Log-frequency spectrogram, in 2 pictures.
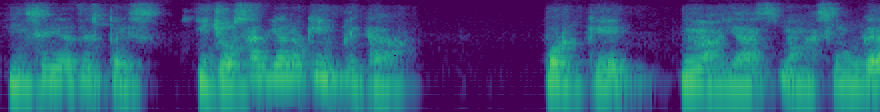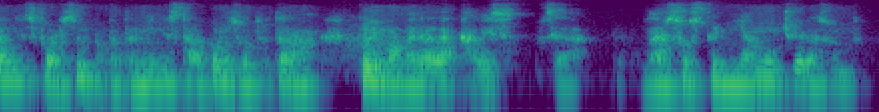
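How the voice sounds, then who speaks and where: A man with a Colombian accent tells a story in an interview, his voice sitting a little higher than most men's. He is animated and keeps checking that his listener is following along. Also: quick pace, rough recording. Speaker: guest author. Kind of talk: conversational storytelling.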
